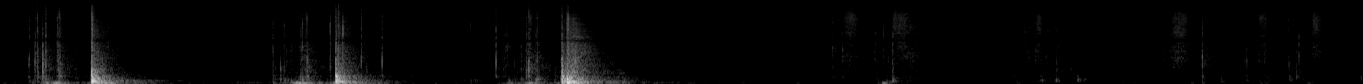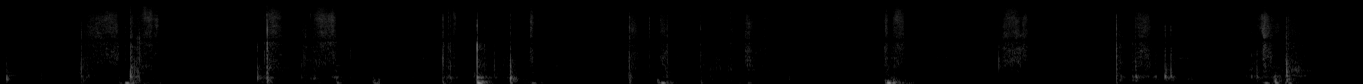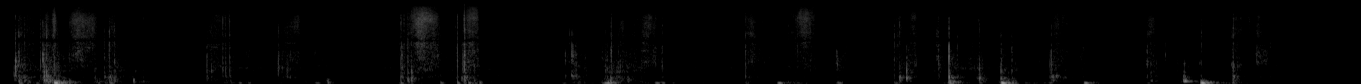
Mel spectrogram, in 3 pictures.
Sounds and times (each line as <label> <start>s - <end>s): Jumping barefoot 0.3s - 1.4s
scuffs on a wood floor 0.3s - 1.4s
footsteps 0.4s - 1.4s
scuffs on a wood floor 2.8s - 3.8s
Jumping barefoot 2.8s - 3.8s
footsteps 2.9s - 3.8s
Jumping barefoot 5.1s - 6.3s
scuffs on a wood floor 5.1s - 6.3s
footsteps 5.2s - 6.3s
